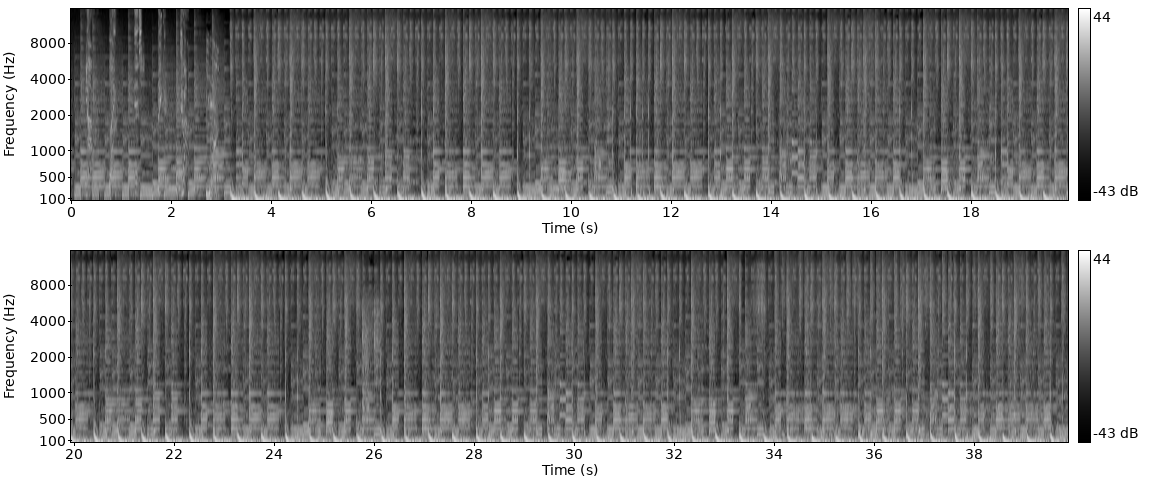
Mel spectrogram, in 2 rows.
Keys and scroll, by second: 6.6 Delete, 7.6 ctrl+z, 12.7 4, 17.3 2, 20.9 4, 25.4 1, 25.8 Return, 26.6 2, 27.0 Return.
